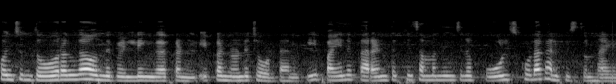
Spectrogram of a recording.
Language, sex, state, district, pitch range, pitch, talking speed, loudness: Telugu, female, Andhra Pradesh, Sri Satya Sai, 180-205 Hz, 195 Hz, 135 wpm, -19 LUFS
